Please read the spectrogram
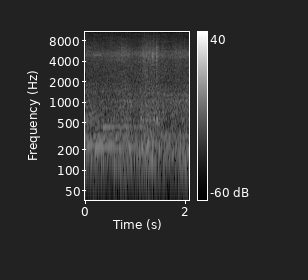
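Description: Steady road noise inside a moving vehicle's cabin, with faint music playing.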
